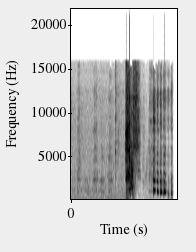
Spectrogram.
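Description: An animal calling: a loud, short, harsh burst about a second in, then a short high-pitched call in quick pulses near the end.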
